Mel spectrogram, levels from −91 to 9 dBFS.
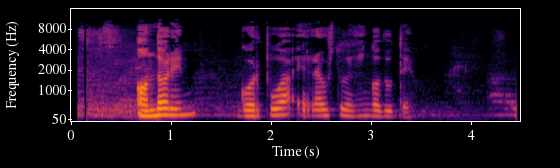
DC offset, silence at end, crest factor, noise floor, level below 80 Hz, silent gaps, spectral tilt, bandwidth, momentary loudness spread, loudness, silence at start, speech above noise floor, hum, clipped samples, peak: under 0.1%; 0.05 s; 22 dB; -61 dBFS; -68 dBFS; none; -6 dB/octave; 10 kHz; 22 LU; -22 LUFS; 0.1 s; 40 dB; none; under 0.1%; -2 dBFS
